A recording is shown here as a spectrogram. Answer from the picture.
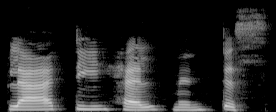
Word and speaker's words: Platyhelminthes: Okay, again I'm repeating, platyhelminthes. Okay, this is how you pronounce this word.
